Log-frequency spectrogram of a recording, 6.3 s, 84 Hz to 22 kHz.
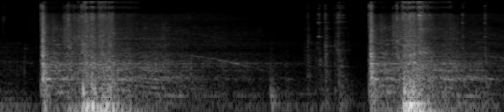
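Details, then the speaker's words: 1979 Ford Bronco after sitting long, fuel line blown clear: two bursts of starter cranking with no catch; no gas reaching the filter housing, crank no start from no fuel delivery. "I'm going to crank it some more see if I can get fuel up here at the F it's not bringing any gas up into that filter housing"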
